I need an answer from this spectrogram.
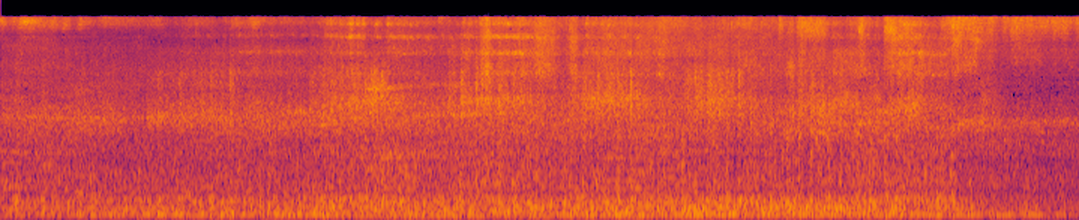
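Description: CPTM electric suburban train passing close by and pulling away, its wheels clattering over the rail joints. The running noise grows louder through the middle and fades near the end as the train recedes.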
